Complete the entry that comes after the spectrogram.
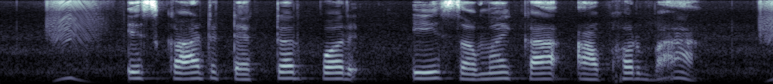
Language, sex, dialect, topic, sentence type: Bhojpuri, female, Western, agriculture, question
